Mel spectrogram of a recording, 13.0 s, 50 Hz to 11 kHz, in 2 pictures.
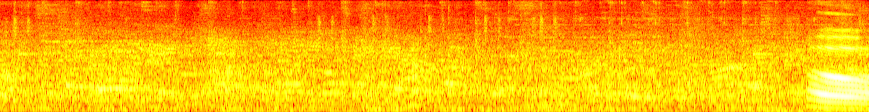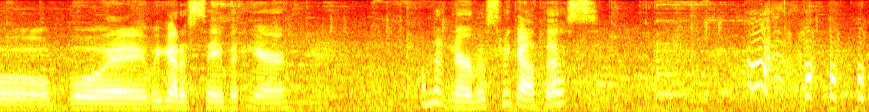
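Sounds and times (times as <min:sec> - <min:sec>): slot machine tones: 0:11.4 - 0:13.0.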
